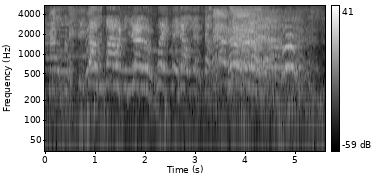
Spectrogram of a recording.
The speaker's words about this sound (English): Everyone who traveled more than 500 miles to get to this drill, scream at the top of your lungs, hell yeah! Yeah! This is a crowd!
